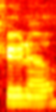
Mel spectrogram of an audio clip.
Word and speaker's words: Cuno: Two syllables, they all scan the same. Yahweh, Popeye, Cuno.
